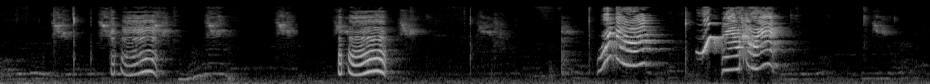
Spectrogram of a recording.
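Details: Talking pet parrot, said to say "mummy" and "mitthu mitthu": spaced bursts of wavering, harmonic, speech-like phrases dipping and rising in pitch, with quiet gaps and faint clicks between them.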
